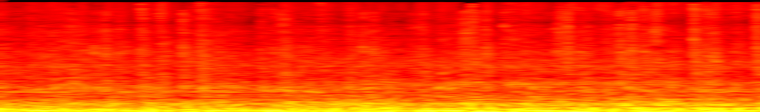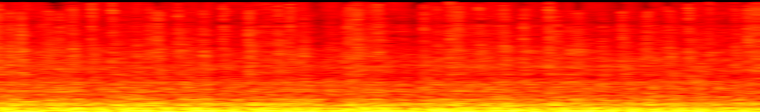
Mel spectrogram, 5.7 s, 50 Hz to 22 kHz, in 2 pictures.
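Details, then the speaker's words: Freshly built low-compression 383 pump-gas street engine, just fired up before dyno, heard outside: loud, lumpy but steady V8 idle with even deep beat, no knocks or ticks; healthy. "We just got the engine fired up. Thought I'd let you hear it outside. Man, she sounds awesome."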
